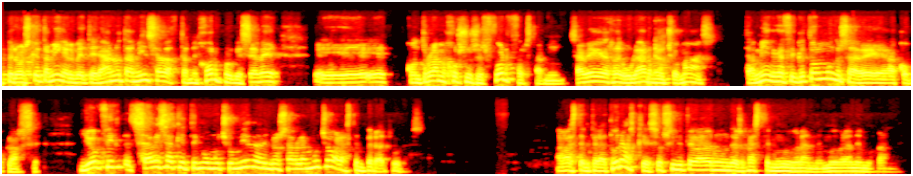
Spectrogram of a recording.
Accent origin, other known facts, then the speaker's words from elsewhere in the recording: Candás, Asturias, Spain; moved away as an adult; now in Málaga, Spain; Si yo voy a mi pueblo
